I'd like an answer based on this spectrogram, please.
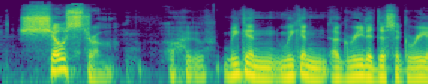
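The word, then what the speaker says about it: Sjöström: No, I think the J takes on an H sound. Sjostrom.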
